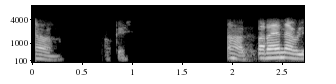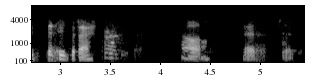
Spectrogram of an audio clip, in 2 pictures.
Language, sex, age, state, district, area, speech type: Malayalam, female, 45-60, Kerala, Pathanamthitta, rural, conversation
